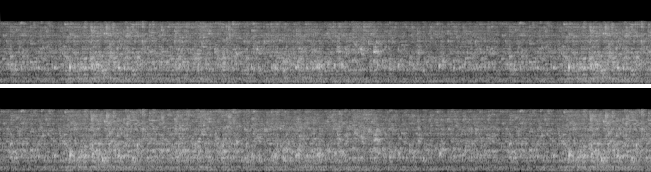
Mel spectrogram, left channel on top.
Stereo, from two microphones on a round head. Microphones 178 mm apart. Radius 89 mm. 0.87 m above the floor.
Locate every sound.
0.0 s running water: 20° left (ahead or behind), 1.1 m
